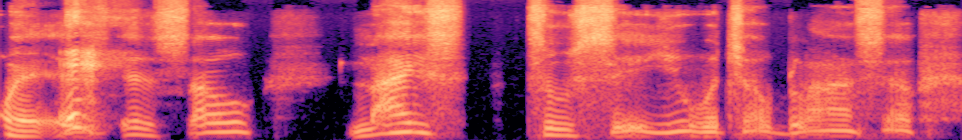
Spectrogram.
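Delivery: exaggerated country accent. Showing a sound to avoid when greeting someone: put-on country voice. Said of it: "if you're country, you're country".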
